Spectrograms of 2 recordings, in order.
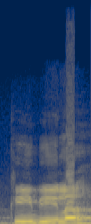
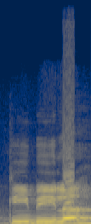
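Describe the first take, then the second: Both takes have the same delivery.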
